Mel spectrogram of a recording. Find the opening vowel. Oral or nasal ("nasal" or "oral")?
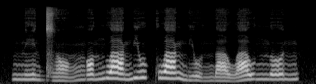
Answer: nasal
